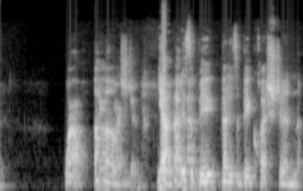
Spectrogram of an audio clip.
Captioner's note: laughs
